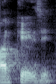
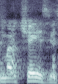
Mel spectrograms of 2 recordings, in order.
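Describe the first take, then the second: First: The 'ch' sounds like a 'k'. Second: The 'ch' sounds like English 'ch' in 'church'. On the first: The speaker calls it right. "the C, the H, the E is like K" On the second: The speaker calls it wrong. "I was worried you would say Marchesi"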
